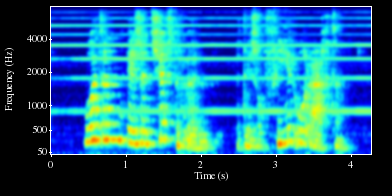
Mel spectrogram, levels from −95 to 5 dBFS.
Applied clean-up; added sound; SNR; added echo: none; Bowed string instrument; 16 dB; reverberation time 0.3 s.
